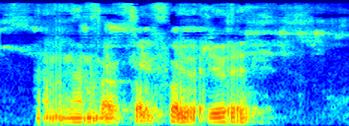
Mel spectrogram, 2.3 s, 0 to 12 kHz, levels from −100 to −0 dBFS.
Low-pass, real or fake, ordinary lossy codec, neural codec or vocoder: 10.8 kHz; fake; AAC, 48 kbps; codec, 44.1 kHz, 7.8 kbps, DAC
